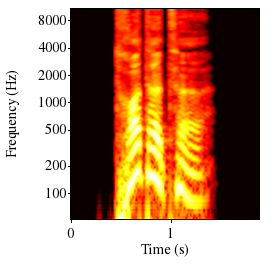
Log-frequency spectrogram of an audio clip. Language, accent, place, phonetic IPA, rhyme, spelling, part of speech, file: German, Germany, Berlin, [ˈtʁɔtətə], -ɔtətə, trottete, verb, De-trottete.ogg
- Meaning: inflection of trotten: 1. first/third-person singular preterite 2. first/third-person singular subjunctive II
